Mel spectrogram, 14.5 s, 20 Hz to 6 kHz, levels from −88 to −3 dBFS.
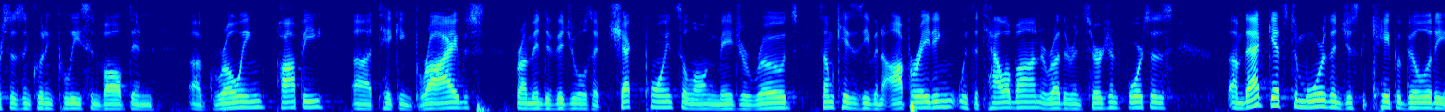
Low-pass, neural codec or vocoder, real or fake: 5.4 kHz; none; real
